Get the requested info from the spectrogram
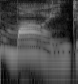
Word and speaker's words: mind: If your mind is open, 我们注意这个 mind 的发音呢是双元音 I 的口型要到位，然后后面呢再加一个前鼻音 Mind 我注意到有同学会把它读成 mind，这样一定是一个错音，也会引起歧义的，所以注意是 mind。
